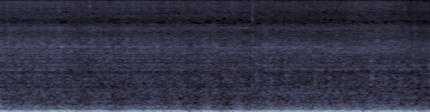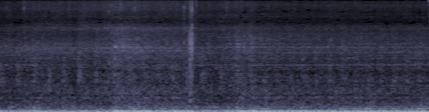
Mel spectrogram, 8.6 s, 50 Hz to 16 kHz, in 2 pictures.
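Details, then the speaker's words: 1988-1998 Chevrolet C1500 pickup with 246,000 miles on the original cap and rotor, after ignition repair for a crank-no-start that began following rain and humidity: deep, even rumble with no misses; running better than before. "that took a bit because the truck was a little flooded before so there was a lot of gas in the cylinders but now it's running better than before 100 percent"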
